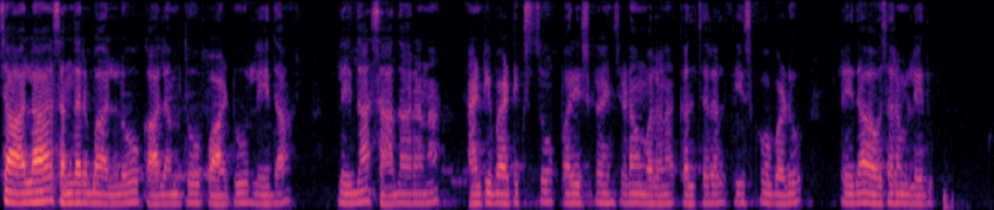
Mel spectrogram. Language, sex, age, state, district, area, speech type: Telugu, male, 18-30, Telangana, Nalgonda, urban, read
